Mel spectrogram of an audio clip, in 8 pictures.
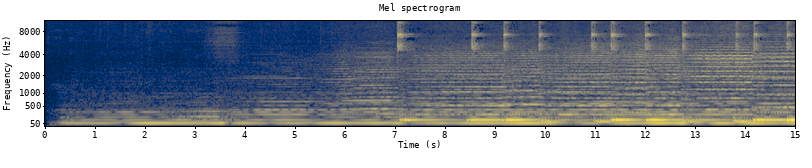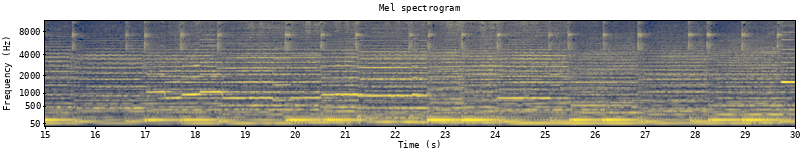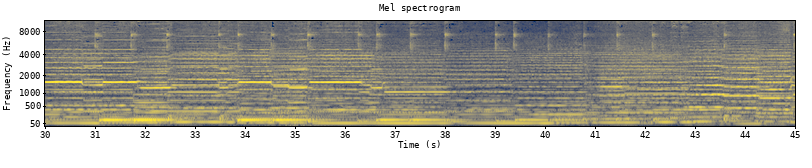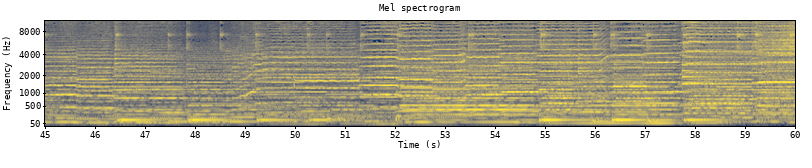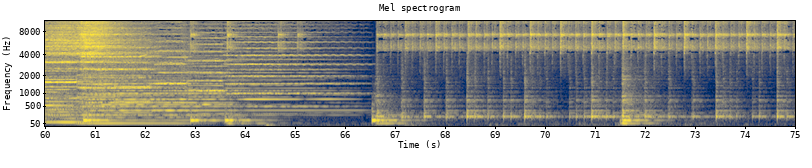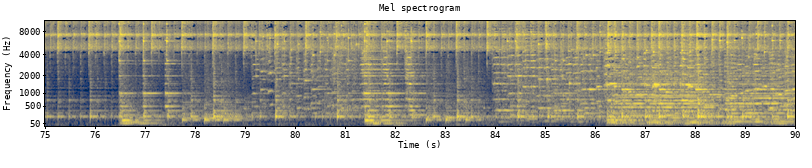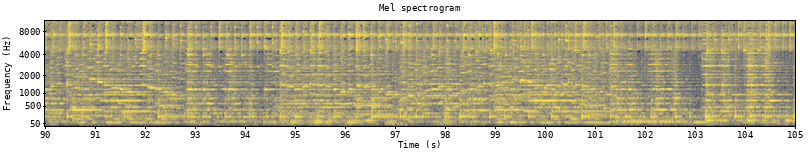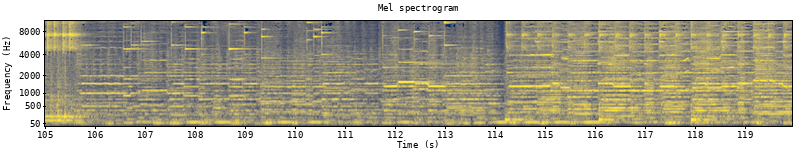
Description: Симфоническая картина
